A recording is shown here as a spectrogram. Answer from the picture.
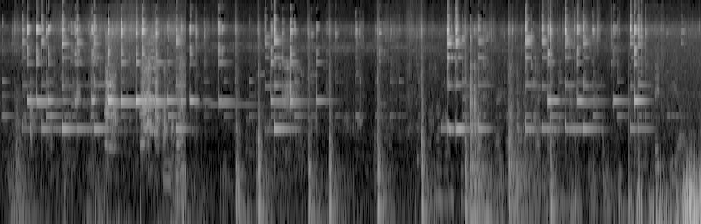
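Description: Metal bell on a cow's neck strap clanking irregularly as the cattle move and graze, each clank ringing briefly at the same few fixed pitches. Near the end a low rumbling noise takes over.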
